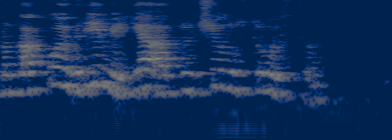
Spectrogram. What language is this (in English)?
Russian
